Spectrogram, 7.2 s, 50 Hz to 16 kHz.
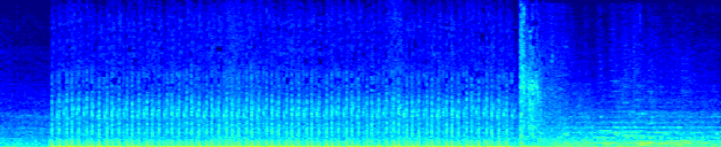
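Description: Loud, sustained automatic gunfire from the video game Mass Effect 1 Legendary Edition rattles in a dense, rapid stream after a brief quiet start, with a sharp shift in tone near the end.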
